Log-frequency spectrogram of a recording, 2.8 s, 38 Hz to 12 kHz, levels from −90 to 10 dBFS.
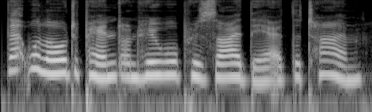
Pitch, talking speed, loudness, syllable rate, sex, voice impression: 240 Hz, 260 wpm, -17 LUFS, 6.0 syllables/s, female, feminine, very adult-like, slightly soft, slightly cute, slightly sincere, calm, slightly sweet, slightly kind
